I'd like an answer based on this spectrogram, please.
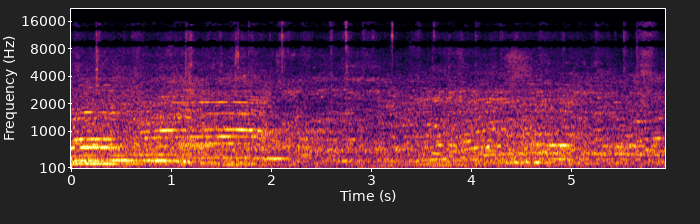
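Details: Simmental heifer bought at a livestock market, loaded onto a truck to be taken home; low, harmonic moos in the first two seconds, then a steady murmur of voices and handling noise around the animal.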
